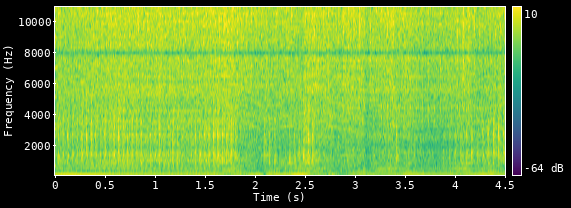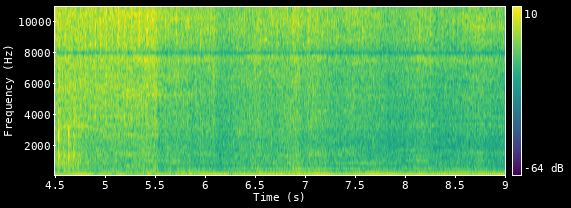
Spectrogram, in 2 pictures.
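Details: Supra engine blipped up and down from idle: an uneven knocking under the exhaust note that rises with revs. Rod knock.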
